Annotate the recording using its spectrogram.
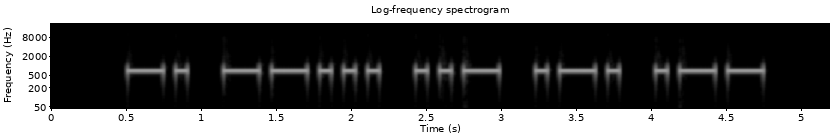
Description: Morse code, heard as a keyed tone, about 18 wpm, 700 Hz. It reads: N7URW
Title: Speed Racing - USA 1x3 Call Signs 15wpm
